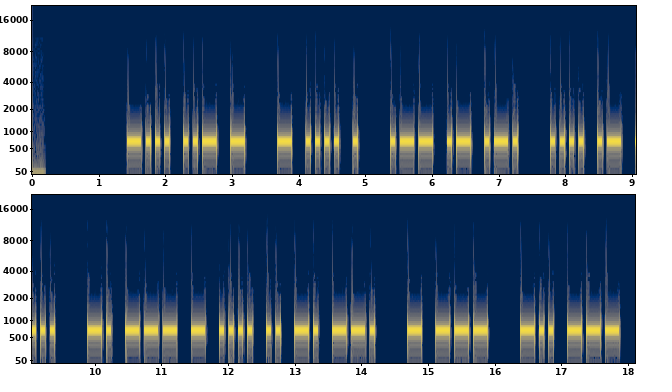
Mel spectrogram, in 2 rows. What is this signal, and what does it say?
Morse code, heard as a keyed tone, about 17 wpm, 700 Hz. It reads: BUT THE WAR HAS NOTHING TO DO
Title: Sentences from Top 1000 Words - Review Part 2 - 17wpm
